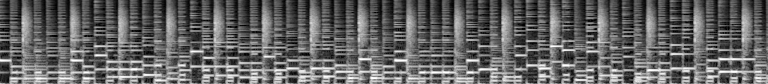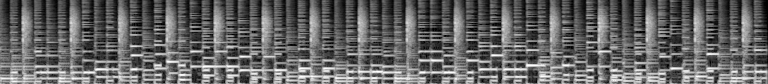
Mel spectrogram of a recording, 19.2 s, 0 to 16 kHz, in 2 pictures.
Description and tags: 200 bpm-ed stupid loop (8bit style) originaly made for hardtek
